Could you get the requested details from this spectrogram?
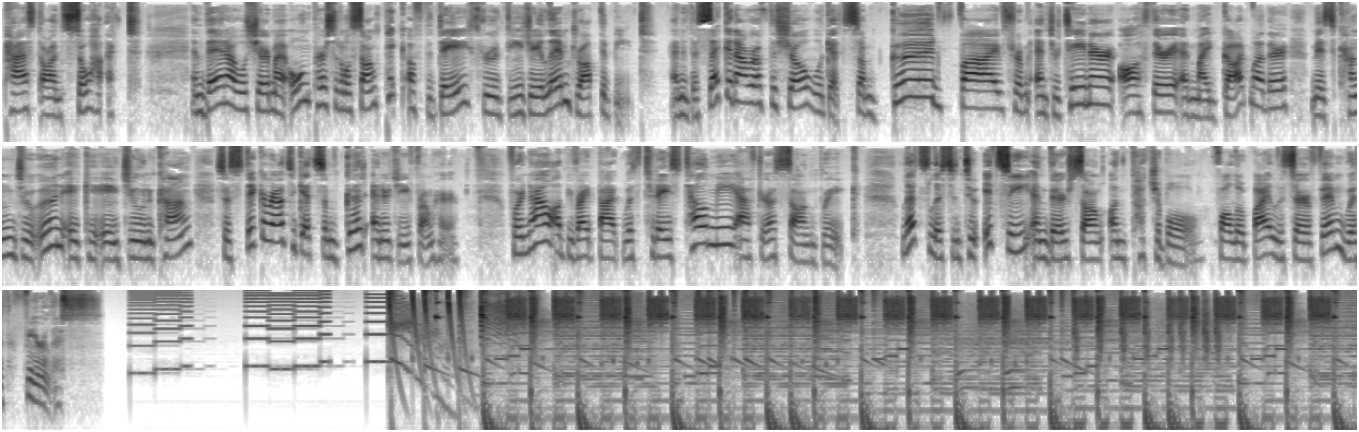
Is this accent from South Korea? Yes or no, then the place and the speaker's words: yes; South Korea; growing up in Korea, we learn at school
